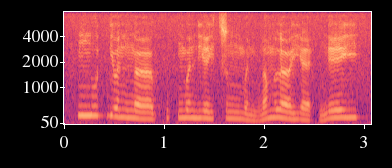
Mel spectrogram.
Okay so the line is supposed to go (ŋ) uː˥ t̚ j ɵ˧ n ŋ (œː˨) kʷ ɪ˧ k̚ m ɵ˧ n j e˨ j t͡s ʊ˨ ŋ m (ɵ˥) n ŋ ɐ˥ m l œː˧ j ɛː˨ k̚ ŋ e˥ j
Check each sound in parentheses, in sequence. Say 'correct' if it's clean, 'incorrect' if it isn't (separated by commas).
correct, correct, incorrect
